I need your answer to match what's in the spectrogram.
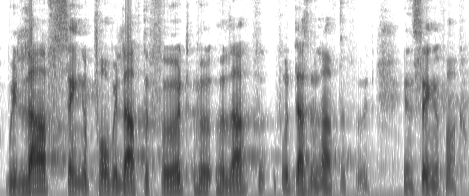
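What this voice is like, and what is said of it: Hong Kong-born speaker's accent. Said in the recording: “some of you may recognize my accent and the way I look, that I'm not born in Australia. I was born in Hong Kong.”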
